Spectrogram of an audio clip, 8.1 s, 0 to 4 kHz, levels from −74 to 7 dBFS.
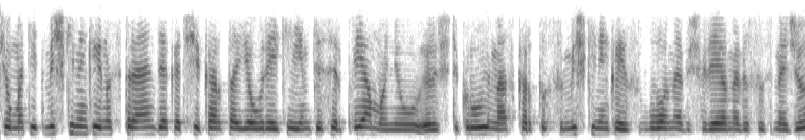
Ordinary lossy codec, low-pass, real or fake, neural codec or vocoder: Opus, 24 kbps; 3.6 kHz; real; none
